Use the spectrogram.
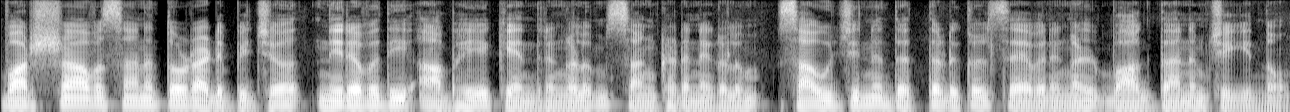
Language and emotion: Malayalam, neutral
